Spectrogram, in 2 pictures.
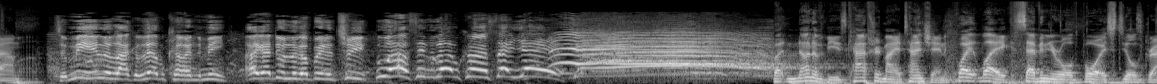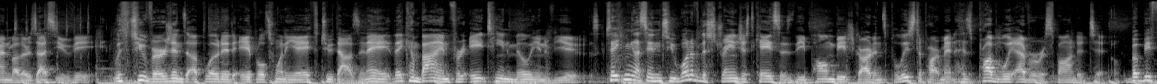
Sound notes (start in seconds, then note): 6.9 crowd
